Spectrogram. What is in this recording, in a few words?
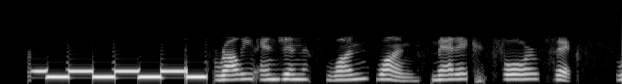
EMS ALERT, p25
